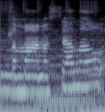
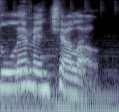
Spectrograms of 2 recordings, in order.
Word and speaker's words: limoncello: award-winning brand uh Daphne La Monticello am I pronouncing it correctly it's limoncello limoncello oh I done gave it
